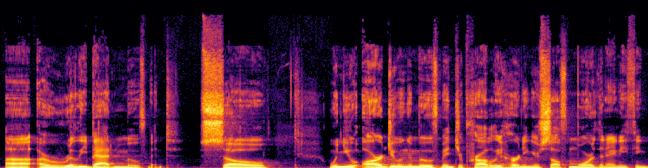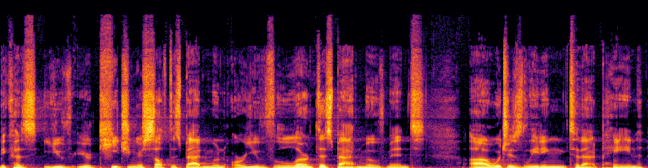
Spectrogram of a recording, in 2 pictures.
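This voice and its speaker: A man's voice: deep voice, steady tone, moderate pace, big-room sound. A man who hosts a fitness podcast and coaches runners, explaining in a casual, conversational way with frequent fillers and restarts. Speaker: running coach and podcast host.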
